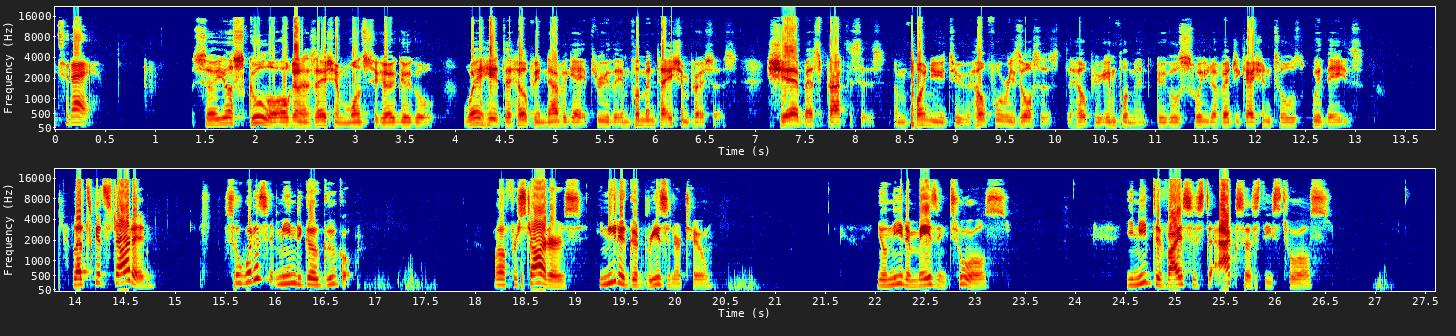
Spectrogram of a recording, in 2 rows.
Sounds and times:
Speech: 1.4s - 13.1s, 24.6s - 26.6s.

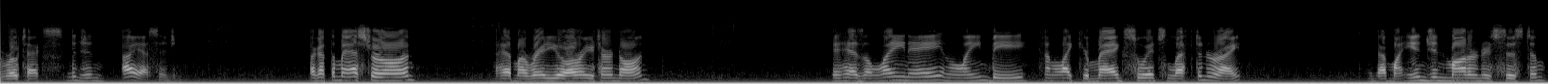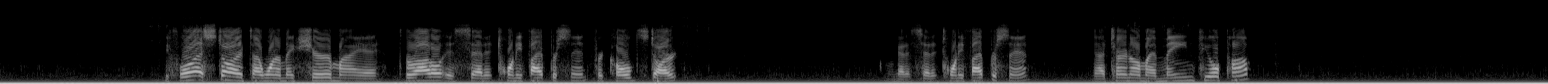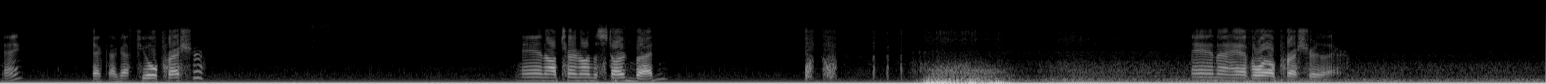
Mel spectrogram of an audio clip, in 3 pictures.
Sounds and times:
Speech: 0.0s - 1.8s, 3.1s - 4.2s, 5.0s - 6.5s, 8.4s - 12.4s, 13.8s - 15.5s, 17.2s - 22.3s, 24.4s - 25.8s, 26.4s - 28.0s, 31.0s - 31.2s, 31.9s - 33.1s, 36.2s - 37.6s, 39.0s - 39.4s, 42.9s - 44.4s.

